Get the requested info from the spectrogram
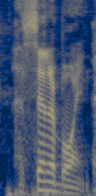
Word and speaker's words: Assiniboine: Assiniboine.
